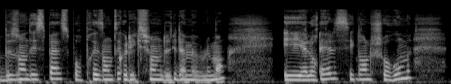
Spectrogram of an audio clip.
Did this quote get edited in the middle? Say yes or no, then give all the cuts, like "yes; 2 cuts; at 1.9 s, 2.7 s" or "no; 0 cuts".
yes; 4 cuts; at 1.2 s, 1.7 s, 3.1 s, 3.6 s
